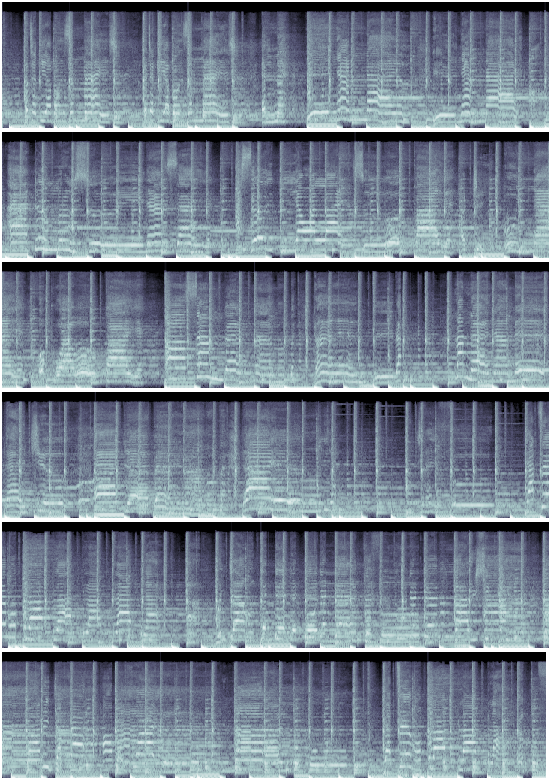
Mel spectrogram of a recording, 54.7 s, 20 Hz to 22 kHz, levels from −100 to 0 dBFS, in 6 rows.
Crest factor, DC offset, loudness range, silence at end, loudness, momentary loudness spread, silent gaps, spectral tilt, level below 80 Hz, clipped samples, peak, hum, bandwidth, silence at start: 12 dB; under 0.1%; 2 LU; 0 s; -14 LUFS; 4 LU; none; -5 dB/octave; -14 dBFS; under 0.1%; 0 dBFS; none; 16.5 kHz; 0 s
